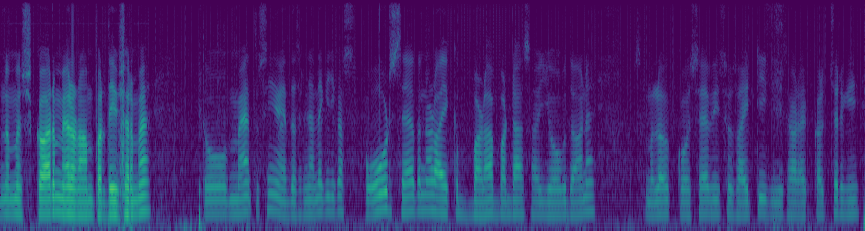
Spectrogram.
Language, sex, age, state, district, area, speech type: Dogri, male, 30-45, Jammu and Kashmir, Udhampur, urban, spontaneous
